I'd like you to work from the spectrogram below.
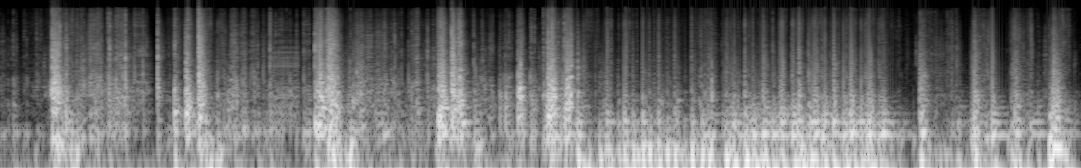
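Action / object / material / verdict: tap / inflated latex balloon / latex / none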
